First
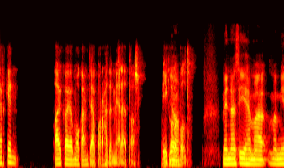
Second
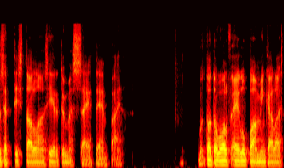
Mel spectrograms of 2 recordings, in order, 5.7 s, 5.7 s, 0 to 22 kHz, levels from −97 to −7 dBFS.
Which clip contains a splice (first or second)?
first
